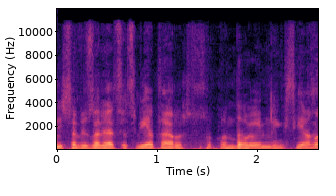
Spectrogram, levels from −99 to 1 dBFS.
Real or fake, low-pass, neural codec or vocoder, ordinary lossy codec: fake; 10.8 kHz; codec, 24 kHz, 1.5 kbps, HILCodec; AAC, 64 kbps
